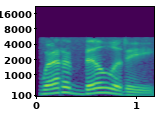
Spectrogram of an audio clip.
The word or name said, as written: wettability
